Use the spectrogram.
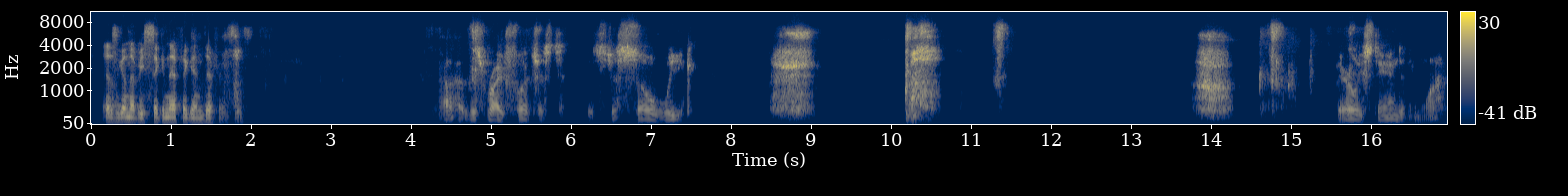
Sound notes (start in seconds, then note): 9.9 breaths heavily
